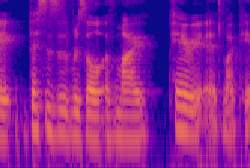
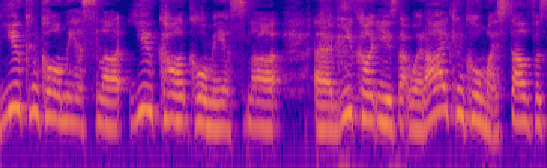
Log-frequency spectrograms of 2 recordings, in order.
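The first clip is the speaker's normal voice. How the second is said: shouting, higher; 7 semitones higher than usual. Retelling pointing at mum in a family dinner argument: imitating own past shouting. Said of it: "I'm literally shouting".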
